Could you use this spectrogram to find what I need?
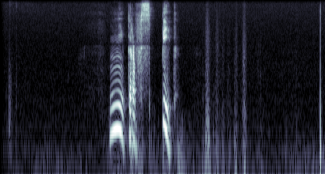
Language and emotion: Russian, angry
